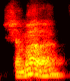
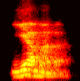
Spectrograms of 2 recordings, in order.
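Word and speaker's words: 山田: las letras romanas, y si ven una Y, no es una ya, es como un yei del inglés, así que esta persona no se llama llamada, se llama Yamada.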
